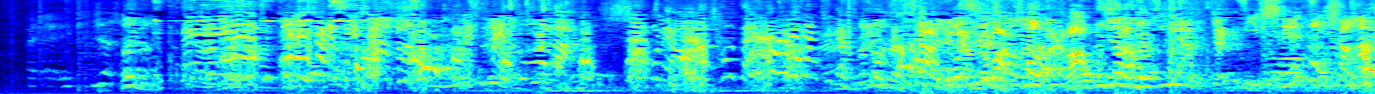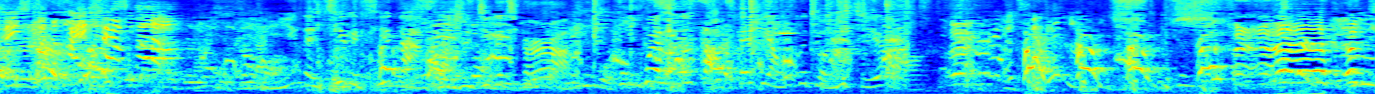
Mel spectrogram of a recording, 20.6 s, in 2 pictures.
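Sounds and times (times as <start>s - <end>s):
crowd arguing and shouting: 0.2s - 20.6s
laughter: 1.0s - 20.6s
dog barking and yipping: 4.1s - 6.1s, 13.2s - 19.6s.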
